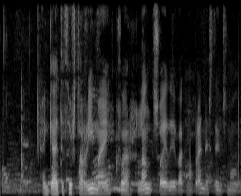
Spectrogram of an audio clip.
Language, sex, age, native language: Icelandic, male, 12, Icelandic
